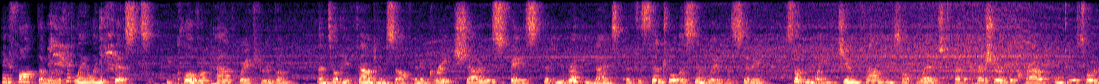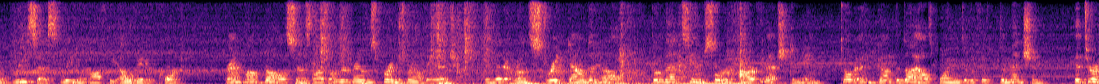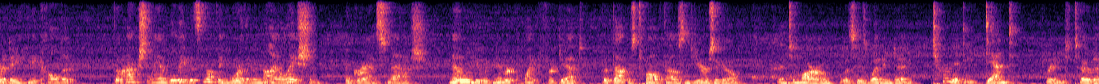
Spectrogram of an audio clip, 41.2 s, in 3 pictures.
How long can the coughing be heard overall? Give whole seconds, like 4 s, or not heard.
3 s.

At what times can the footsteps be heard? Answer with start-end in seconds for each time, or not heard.
17.4-23.2.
